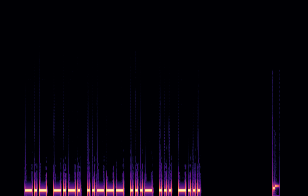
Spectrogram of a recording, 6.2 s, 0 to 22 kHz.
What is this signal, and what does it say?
Morse code, heard as a keyed tone, about 25 wpm, 700 Hz. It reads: KC2VSB
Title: USA Call Signs Repeated 3x 25wpm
